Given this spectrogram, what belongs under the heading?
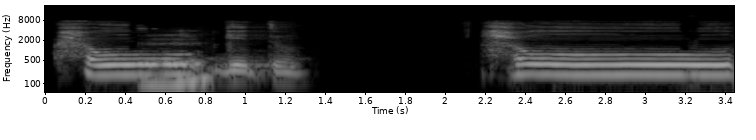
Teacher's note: Jadi panjang karena huruf mat wawu ini keluarnya dari rongga mulut.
